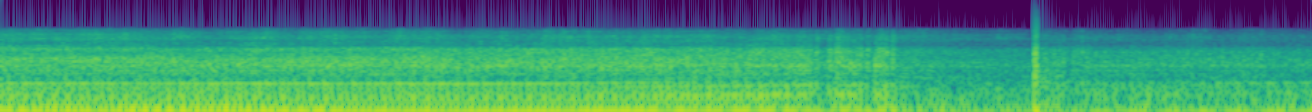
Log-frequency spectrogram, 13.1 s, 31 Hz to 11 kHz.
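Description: VW Golf Mk1 drag car's engine pulling away from the start line, heard slowed down as a deep, dull drone that fades after about eight and a half seconds as the car draws away. A single sharp click comes about ten seconds in.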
